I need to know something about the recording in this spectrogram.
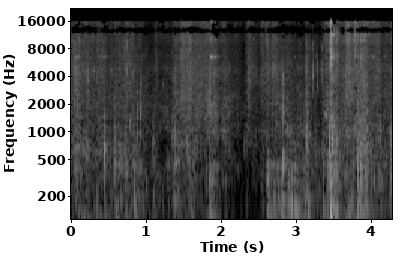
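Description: Nylon packing bags handled and stacked on a wooden table: fabric rustling with irregular light knocks and clicks, busier about two and a half seconds in.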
